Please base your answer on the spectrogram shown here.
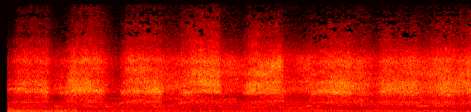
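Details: A flock of cockatoos screeches harshly and continuously at dusk in the Sydney Botanical Gardens, Australia, with raucous rasping bursts overlapping roughly every second, possibly while settling to roost for the night.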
